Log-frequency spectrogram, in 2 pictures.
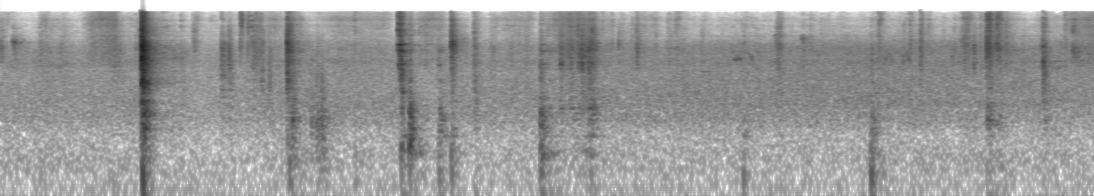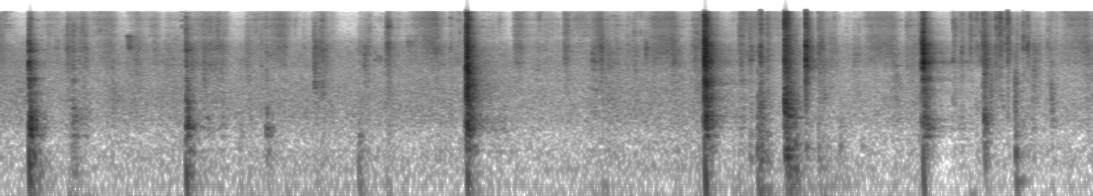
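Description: An axe strikes a wooden log with sharp, heavy thuds.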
